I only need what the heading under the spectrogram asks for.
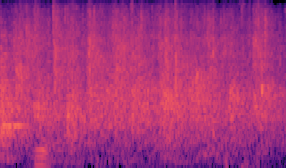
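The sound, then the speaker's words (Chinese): An audience applauding at a crosstalk comedy show: fairly faint, steady patter of many hands clapping together, sustained evenly across the whole moment. “什么呀还没唱 都鼓掌了就算了”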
